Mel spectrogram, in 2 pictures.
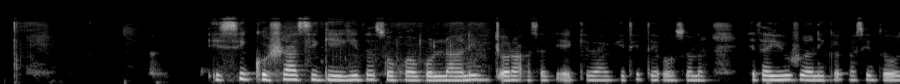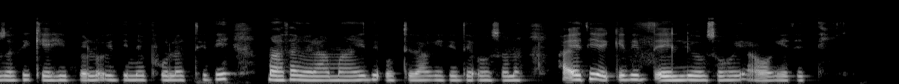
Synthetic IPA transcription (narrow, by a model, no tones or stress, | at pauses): ʔɪsːɪɡɔʃːaːsːɪɡiːɡɪd̪ɐsɔhʊwabɔlːaːnɪt͡ʃʼɔɾɐʔɐsɐt̪ɪɛkʼːɪd̪aːɡe̞ːt̪ɪd̪ɛʔo̞ːsɔnɐʔɛt̪ɐjuːʃʊwɐnɪkːɐkʼɐsɪd̪oːzɐt̪ɪkʰe̞ːhɪpːɛlɔʔɪd̪ɪnːɛpʰuːlɐt̪ʰːɪd̪ɪmaːt̪ɐmɛɾaːmaːjɪd̪ɪʔʊt̪ːɪd̪aːɡe̞ːt̪ɪd̪ɛʔo̞ːsɔnɐhɐ̰ʔɛt̪ɪɛkʼːɪd̪ɪd̪ʼe̞ːlːɪjɔsɔhɔja̰wɐɡe̞ːt̪ɛt̪ːi̥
